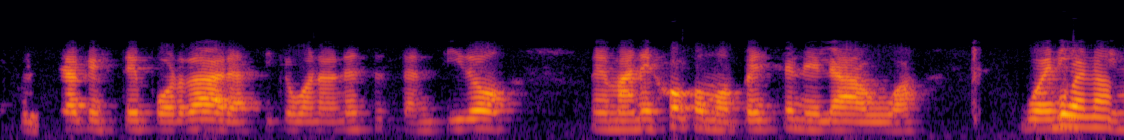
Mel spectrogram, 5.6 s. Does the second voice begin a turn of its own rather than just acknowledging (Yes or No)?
Yes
